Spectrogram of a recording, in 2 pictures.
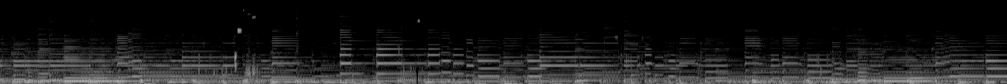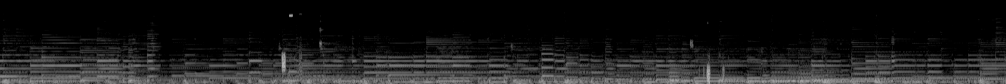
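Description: Throughout, the sound is dull and plainly granular, with upper frequencies thinning and returning from moment to moment. This is MP2 compression, likely at around 80 kbps, where too few bits force upper sub-bands off and leave the remaining ones coarsely quantised.

DAB burbling breaks in at 1.99–2.60 s, 3.99–4.23 s, 6.14–6.43 s, 8.17–8.27 s, 12.89–13.09 s and 16.97–17.31 s as short blips of noise in single sub-bands. Bit errors of a few tenths of a percent pass the error correction, corrupting samples into blips.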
